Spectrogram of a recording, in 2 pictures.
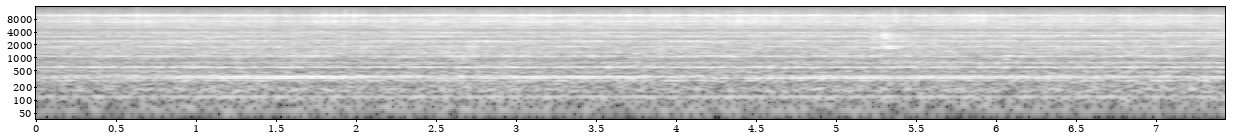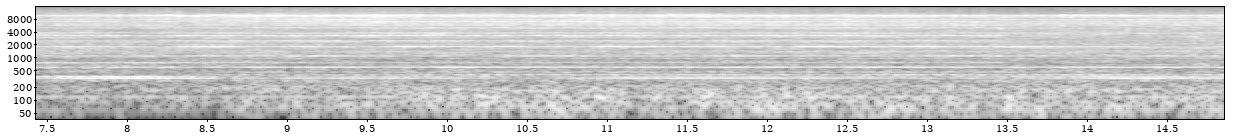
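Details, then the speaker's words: Plunge grinding a Ford 460 crankshaft journal: the stone just touching the old journal radius makes it ring, heard as a steady high-pitched ringing whine under a constant hiss. This is normal while approaching zero. "just touching that uh radius you can hear it we'll go down till we hit the zero"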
